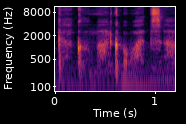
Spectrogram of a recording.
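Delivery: whispering. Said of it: "I whisper it to see if he".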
